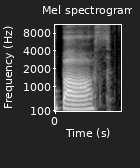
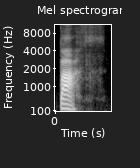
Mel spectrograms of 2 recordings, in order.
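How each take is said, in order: First: Bath with a long AH, as in bahth. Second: Bath with a short flat A, as in cat; Brummie short A. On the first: Boss quoting the wrong answer, long-A bath. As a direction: stretch bath into southern-style bahth. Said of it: "some Brummies from Solihull say bath and grass". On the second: Candidate answering the interviewer, Brummie short-A Bath. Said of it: "How do you say Bath?". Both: Retold or imitated.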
